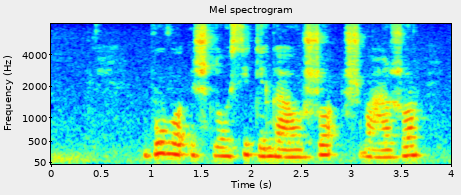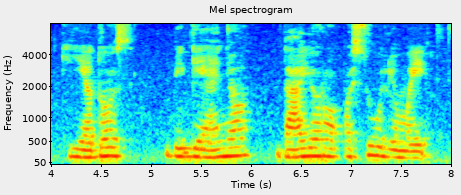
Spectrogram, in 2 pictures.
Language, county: Lithuanian, Šiauliai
